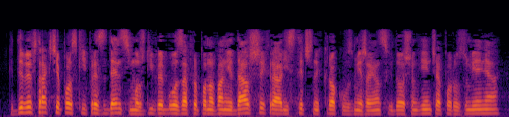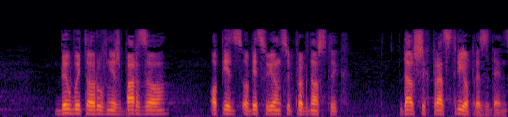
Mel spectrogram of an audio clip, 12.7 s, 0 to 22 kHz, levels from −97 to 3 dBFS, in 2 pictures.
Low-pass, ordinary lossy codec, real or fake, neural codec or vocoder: none; none; real; none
